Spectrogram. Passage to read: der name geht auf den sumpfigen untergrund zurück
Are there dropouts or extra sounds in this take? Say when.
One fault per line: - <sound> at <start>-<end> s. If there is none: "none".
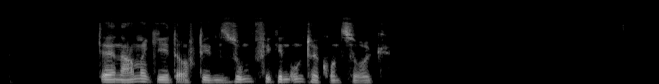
none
